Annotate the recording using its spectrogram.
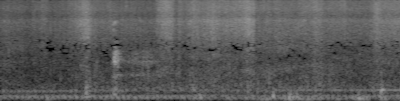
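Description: Wet cast net being hauled out of the canal and dragged over grass, in several short rustling, swishing bursts, with one brief sharp high sound about a second in.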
